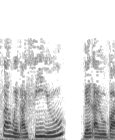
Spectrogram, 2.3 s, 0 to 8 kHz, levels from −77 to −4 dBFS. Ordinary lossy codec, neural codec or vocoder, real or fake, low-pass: MP3, 24 kbps; codec, 16 kHz, 4.8 kbps, FACodec; fake; 7.2 kHz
